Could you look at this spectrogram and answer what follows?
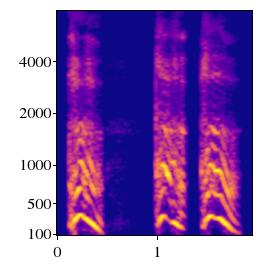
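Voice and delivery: high, loud mock coughs; short bursts of pretend coughing; imitated coughing. Man standing with knife suddenly starts coughing, imitated loudly.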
